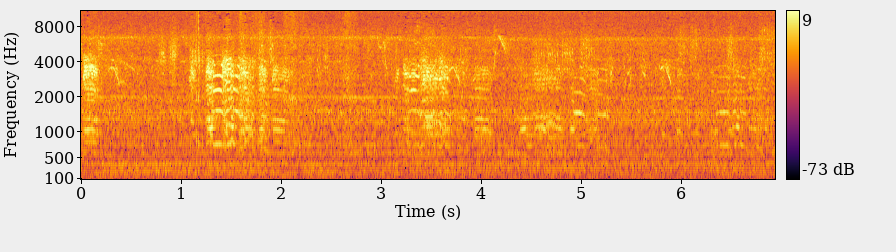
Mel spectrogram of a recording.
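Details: Greater scaup (Aythya marila) flock, recorded 19 April 2022, gives harsh, rasping growls and low honking notes that overlap continuously, over a steady murmur of water and distant background noise.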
